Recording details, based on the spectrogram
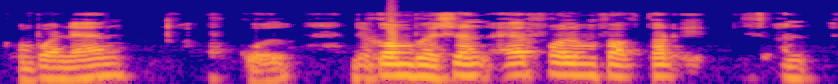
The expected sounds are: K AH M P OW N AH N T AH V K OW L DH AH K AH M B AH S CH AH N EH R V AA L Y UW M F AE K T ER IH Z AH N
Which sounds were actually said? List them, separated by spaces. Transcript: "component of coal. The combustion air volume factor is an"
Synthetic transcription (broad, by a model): K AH M P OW N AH N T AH F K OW L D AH K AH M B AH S AH N EH R F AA L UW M F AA K T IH S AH N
